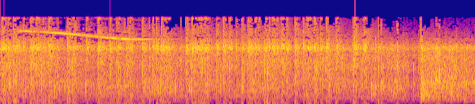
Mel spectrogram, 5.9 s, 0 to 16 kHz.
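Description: Dense, continuous crackling and popping of a New Year fireworks display in Dubai marking the start of 2011, with rapid overlapping bangs and a faint descending whistle near the start; no voices are heard.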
